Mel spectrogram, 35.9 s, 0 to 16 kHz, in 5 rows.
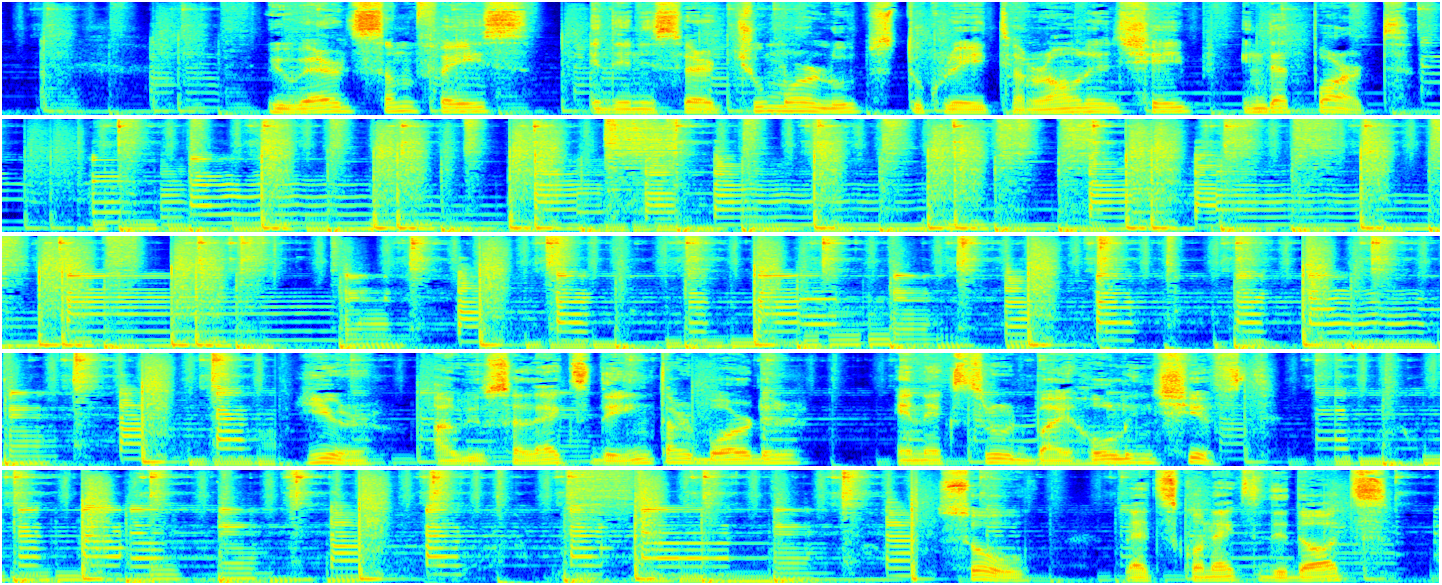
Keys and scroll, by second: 2.1 Delete, 2.7 2, 3.3 ctrl+r, 6.4 1, 6.7 F3, 9.2 ctrl+alt+e, 9.6 F3, 11.7 r, 23.6-25.8 typing, 27.0 ctrl+z, 27.8 ctrl+alt+e, 34.7 1, 35.4 F3.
